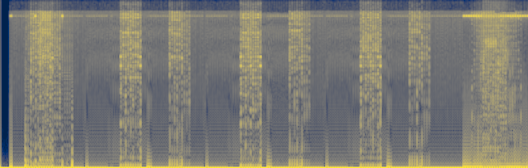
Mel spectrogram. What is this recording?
check your volume! Some of the sounds in this pack are loud and uncomfortable.
A collection of weird and sometimes frightening glitchy sounds and drones.
The power's out and all systems are offline, then the emergency backup program flickers into life.
Created in audacity by importing a bmp file into audacity as raw data
audacity, buzz, computer, data, glitchy, machine, raw, robot, science-fiction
